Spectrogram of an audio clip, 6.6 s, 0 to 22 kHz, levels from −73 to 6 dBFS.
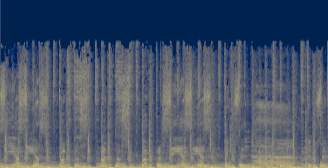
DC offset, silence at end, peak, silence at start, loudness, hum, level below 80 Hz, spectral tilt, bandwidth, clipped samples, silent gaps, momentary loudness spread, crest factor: under 0.1%; 0 s; 0 dBFS; 0 s; -13 LUFS; none; -16 dBFS; -4.5 dB/octave; 17 kHz; under 0.1%; none; 2 LU; 12 dB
